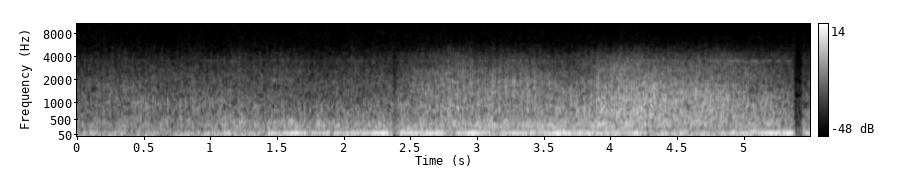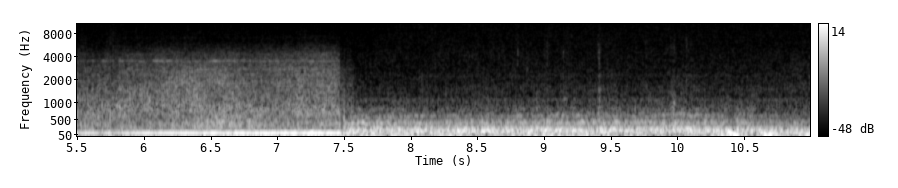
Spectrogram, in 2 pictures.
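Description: Sikorsky CH-53 heavy transport helicopter, twin-turbine, running close by with a steady low drone from its rotors. The sound swells toward the middle and drops out for a split second about five seconds in. At about seven and a half seconds it changes suddenly to a lower rumble.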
